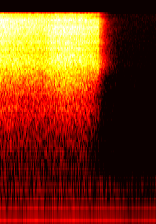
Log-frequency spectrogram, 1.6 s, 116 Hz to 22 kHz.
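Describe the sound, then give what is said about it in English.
A steady hiss of compressed air spraying paint from an airbrush, fed by a compressor at about 45–50 PSI, for about a second, then cutting off abruptly, leaving a low constant hum underneath. “Make sure you spray like for a little bit of time, and if your, you know, little gauge drops down a lot, then you just adjust it until it's a constant pressure.”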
